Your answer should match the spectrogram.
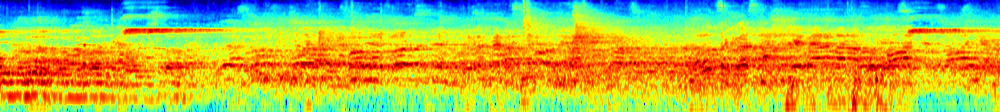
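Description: Referee's whistle blown in two short steady blasts, one about a second in and one near the end, over the hubbub of a wrestling hall: voices calling out and thumps of bodies and feet on the wrestling mat.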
